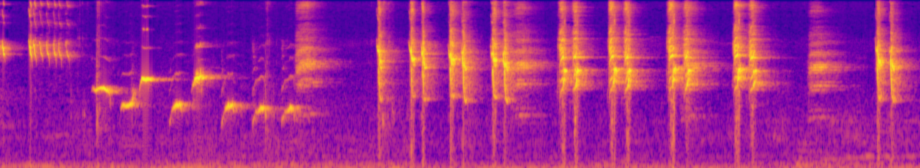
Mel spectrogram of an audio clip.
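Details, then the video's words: Long-tailed shrike song for drawing captive shrikes into song: a run of stepped, falling whistled mimic notes, then loud harsh scratchy chatters spaced irregularly. "SUARA cendet gacor ISIAN SARKASAR pancingan cendet agar bunyi"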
